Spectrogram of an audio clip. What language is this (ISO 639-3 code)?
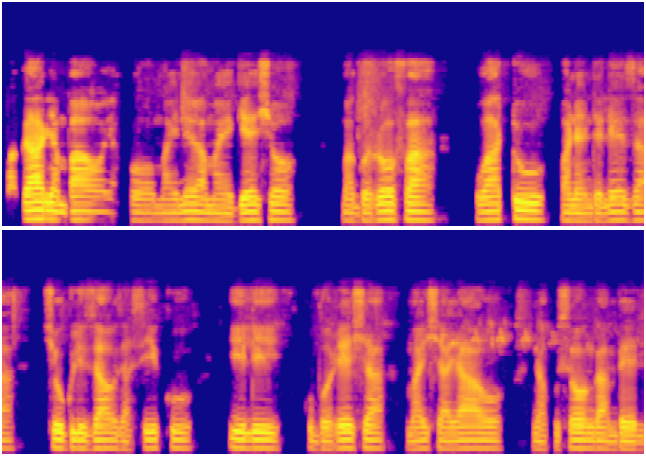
swa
